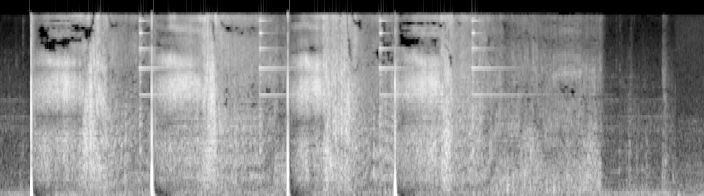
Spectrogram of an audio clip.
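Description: Four standard e-matches firing one after another, each a sharp pop about two seconds apart, followed by the steady hiss of thin green visco fuse burning. A high chime-like ding sounds four times as the fuses burn through.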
